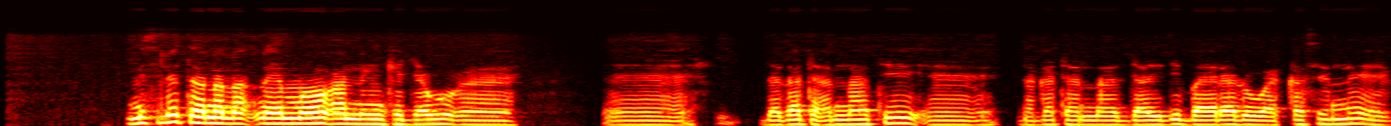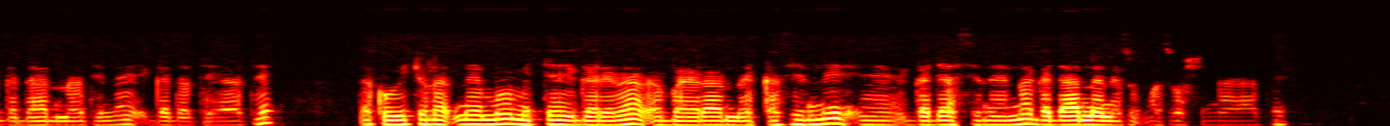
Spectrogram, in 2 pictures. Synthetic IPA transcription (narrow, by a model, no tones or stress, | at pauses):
mɪsɪlɛt̪ɛɐnːɐlɐʔnɛɪmːoːɐnːɪŋkɛd͡ʒɐwʊ | d̪ɐɡɐt̪ɛɐnːaːt̪ɪ | d̪ɐɡɐt̪ɛɐnːaːd͡ʒawɪd̪ɪbɐjɪɾɐd̪ʊwɐɛkːɐsɪnːɛɡɐd̪anːaːt̪ɪnːɛɡɐd̪ɐt̪ːɛjaːt̪ɛ | t̪ɐkːɔwɪt͡ʃːʊlɐʔnɛɪmːoːmɪt̪ːɛɡɐɾɛɾɐbɐjɪɾɐːnːɐɛkːɐsɪnːɛɡɐd̪ɐsɪnɐnːɐɡɐd̪aːnːɐnːɛsʊmːɐsoʃɪnːɐjaːt̪ɛ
